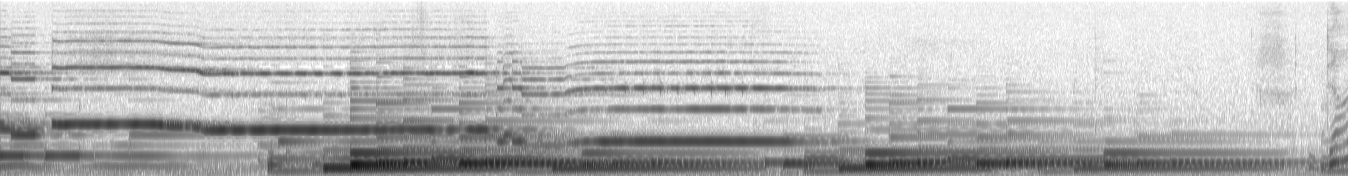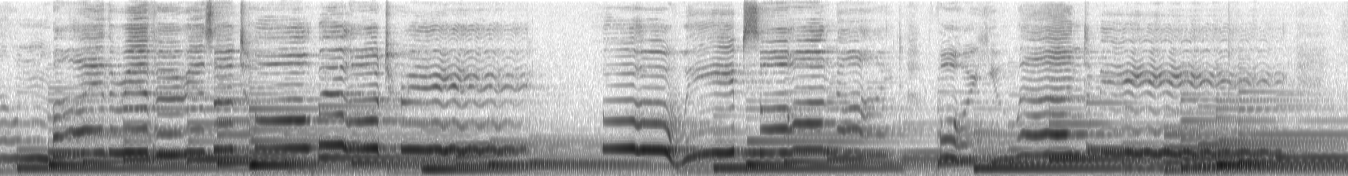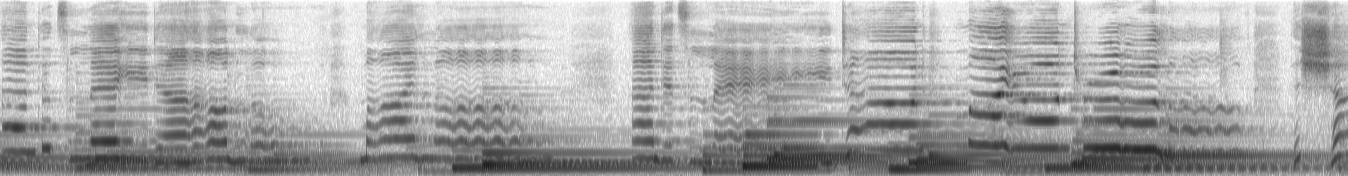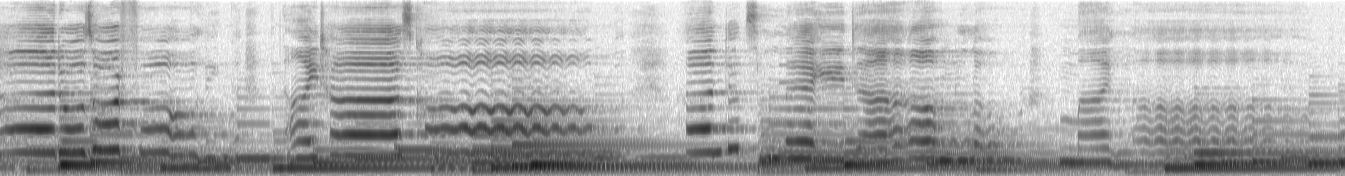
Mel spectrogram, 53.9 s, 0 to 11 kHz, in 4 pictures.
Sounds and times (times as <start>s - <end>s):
Harp: 0.0s - 53.8s
Pizzicato: 2.8s - 53.8s.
